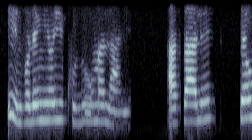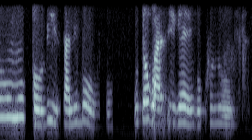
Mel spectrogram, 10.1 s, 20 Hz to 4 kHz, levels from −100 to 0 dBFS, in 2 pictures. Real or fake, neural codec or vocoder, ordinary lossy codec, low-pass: real; none; none; 3.6 kHz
